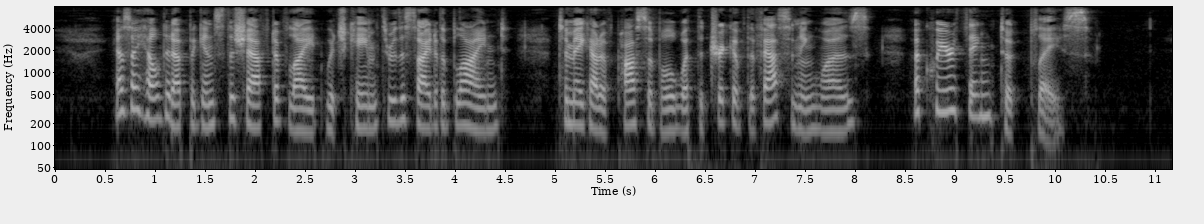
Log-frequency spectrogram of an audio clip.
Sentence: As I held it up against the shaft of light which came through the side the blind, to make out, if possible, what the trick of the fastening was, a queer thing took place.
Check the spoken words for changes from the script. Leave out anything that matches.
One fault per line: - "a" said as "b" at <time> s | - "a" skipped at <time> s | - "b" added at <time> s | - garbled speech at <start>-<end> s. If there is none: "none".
none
